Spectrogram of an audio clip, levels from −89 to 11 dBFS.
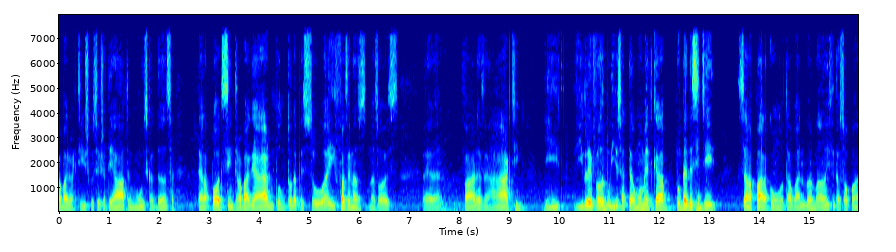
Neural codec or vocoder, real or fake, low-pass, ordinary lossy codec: codec, 24 kHz, 0.9 kbps, WavTokenizer, medium speech release version 1; fake; 7.2 kHz; none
